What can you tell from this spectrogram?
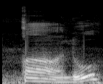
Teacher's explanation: qo dipanjangkan dengan alif, lu dengan waw sakinah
